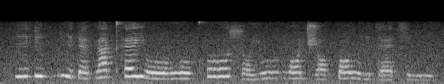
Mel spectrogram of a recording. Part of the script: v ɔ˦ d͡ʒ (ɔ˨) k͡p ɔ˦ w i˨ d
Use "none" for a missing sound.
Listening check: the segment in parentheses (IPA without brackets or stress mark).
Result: ɔ˨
